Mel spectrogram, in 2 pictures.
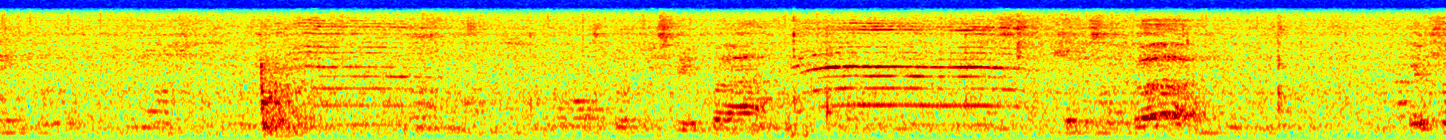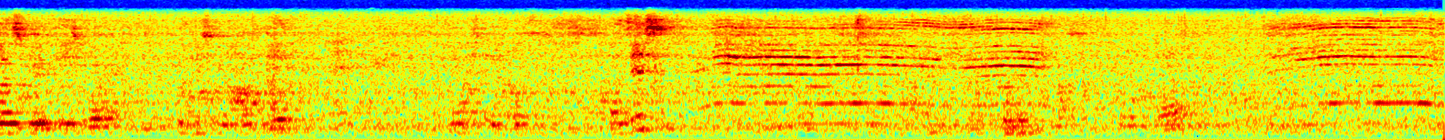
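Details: Niko, a pet cat described as nervous and repeatedly looking behind him, gives drawn-out harmonic meows, a longer pair in the middle and a rising, wavering series near the end, with a person talking over a steady background hiss.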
